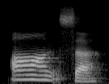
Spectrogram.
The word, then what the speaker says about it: answer: Answer has a silent W. Say it with me. Answer.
